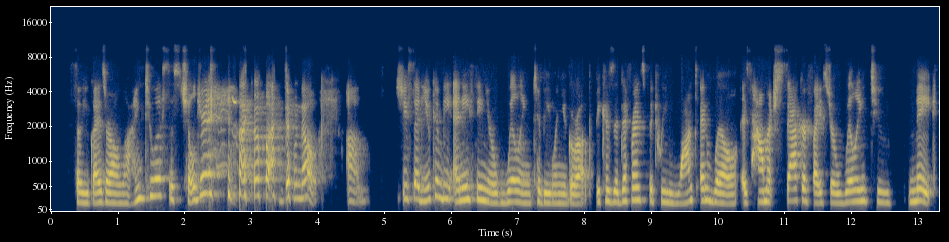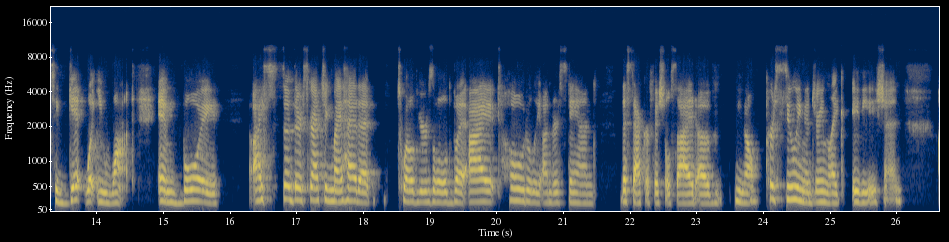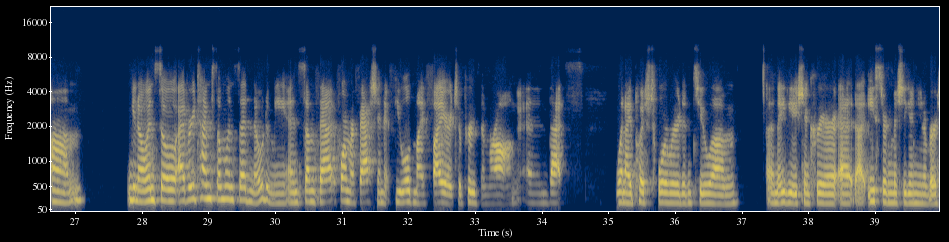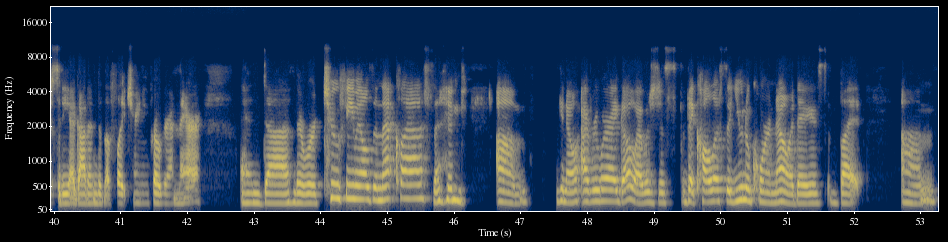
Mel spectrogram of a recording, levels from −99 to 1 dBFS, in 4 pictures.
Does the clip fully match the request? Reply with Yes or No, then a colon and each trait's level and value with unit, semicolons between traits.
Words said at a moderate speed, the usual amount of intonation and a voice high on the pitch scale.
Yes: average, 175 wpm; average, 3.8 semitones; high, 205 Hz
